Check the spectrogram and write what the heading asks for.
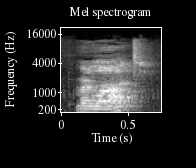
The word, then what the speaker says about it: Merlot: Merlot? Oh, it's Merlot. I'm so dreadfully embarrassed. How dare I pronounce that T?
